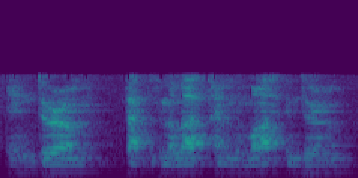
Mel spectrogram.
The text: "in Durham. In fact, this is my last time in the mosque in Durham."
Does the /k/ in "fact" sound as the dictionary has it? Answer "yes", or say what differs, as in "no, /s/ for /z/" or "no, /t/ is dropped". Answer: no, /k/ is dropped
